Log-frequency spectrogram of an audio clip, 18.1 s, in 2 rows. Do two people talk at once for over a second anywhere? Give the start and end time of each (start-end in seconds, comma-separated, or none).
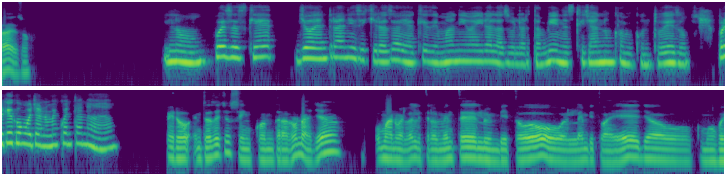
none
